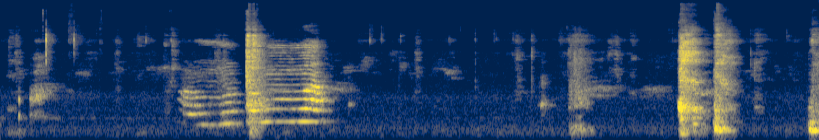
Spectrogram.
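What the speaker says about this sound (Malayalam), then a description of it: "ചുമയുണ്ടടാ" Several short, dry coughs from a person close by, with a throat clearing, brief quiet gaps and faint clicks between them.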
